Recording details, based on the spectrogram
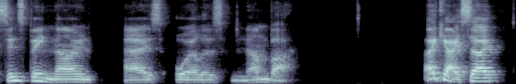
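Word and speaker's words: Euler: oil's number and the reason why is because Oiler is the last name of this Swift swift Swiss mathematician and scientist Leonard Oiler and that's how you pronounce his last name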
